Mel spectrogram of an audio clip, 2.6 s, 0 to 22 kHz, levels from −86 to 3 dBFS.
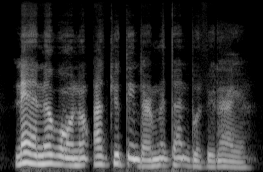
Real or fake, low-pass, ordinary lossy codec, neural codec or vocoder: fake; none; none; codec, 44.1 kHz, 2.6 kbps, DAC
